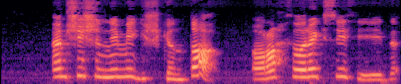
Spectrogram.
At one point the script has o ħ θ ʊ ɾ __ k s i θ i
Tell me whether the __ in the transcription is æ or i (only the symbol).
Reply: æ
